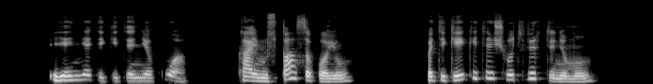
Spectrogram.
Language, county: Lithuanian, Alytus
